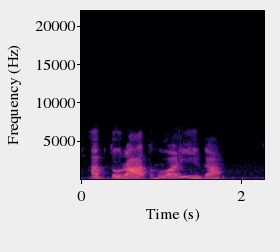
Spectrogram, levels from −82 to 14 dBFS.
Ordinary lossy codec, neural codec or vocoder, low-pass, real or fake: Opus, 24 kbps; none; 7.2 kHz; real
